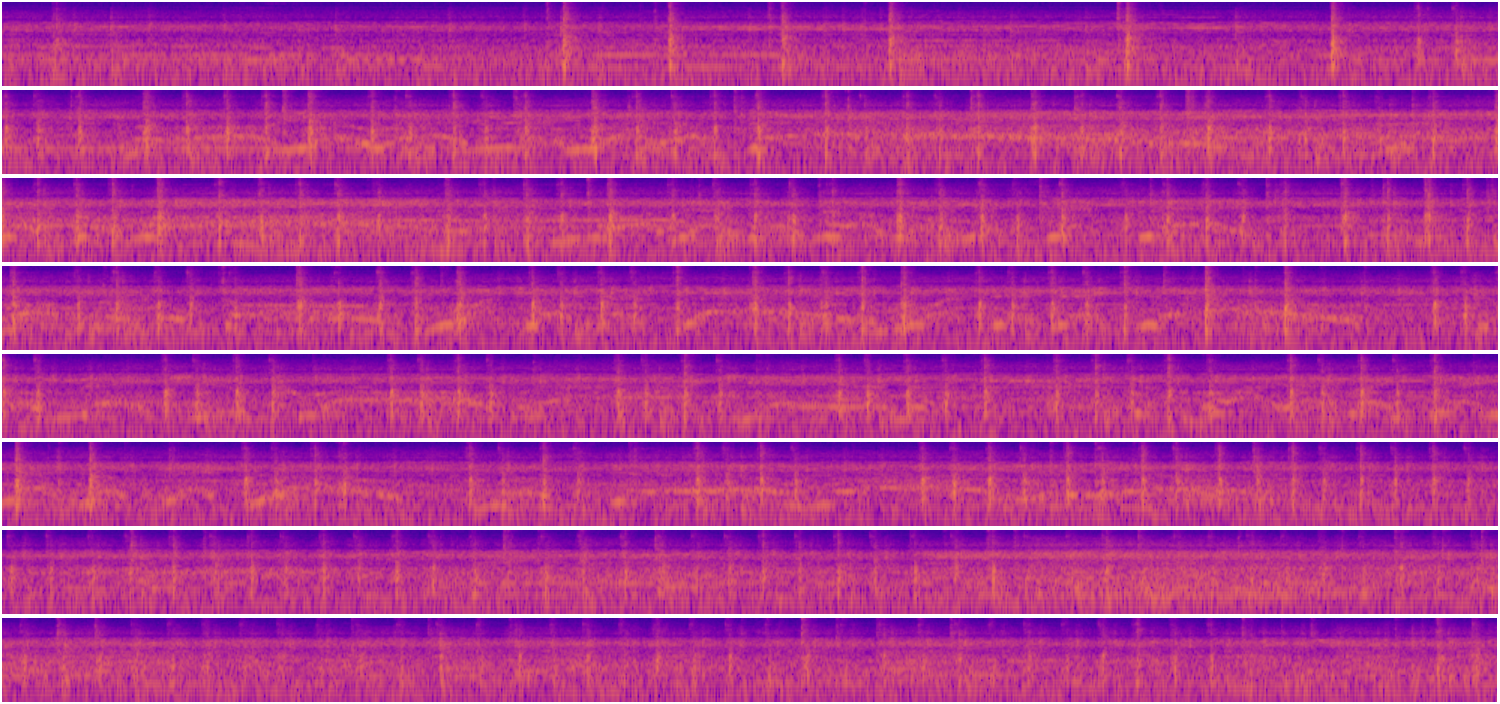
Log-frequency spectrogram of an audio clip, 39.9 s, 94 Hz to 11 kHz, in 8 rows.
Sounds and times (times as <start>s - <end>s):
Guitar: 0.0s - 39.8s.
